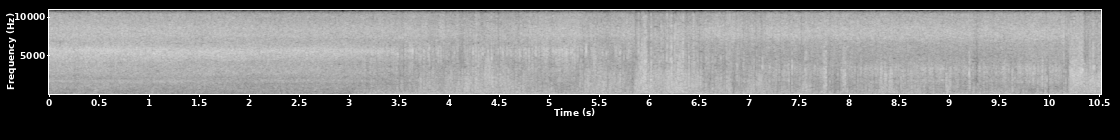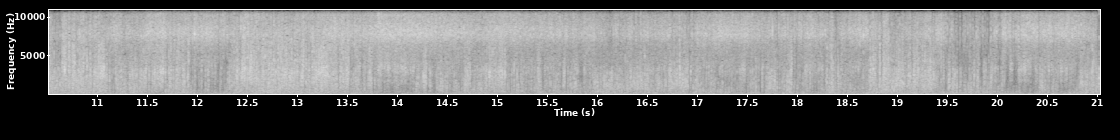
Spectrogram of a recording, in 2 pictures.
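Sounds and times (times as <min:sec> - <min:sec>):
strong wind on microphone: 0:00.0 - 0:21.0.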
